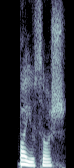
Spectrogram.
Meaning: 1. moustached, moustachioed (having moustache) 2. whiskered (having whiskers) 3. barbeled (having barbels) 4. awned (having awn)
- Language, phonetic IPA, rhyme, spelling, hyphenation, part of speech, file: Hungarian, [ˈbɒjusoʃ], -oʃ, bajuszos, ba‧ju‧szos, adjective, Hu-bajuszos.ogg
